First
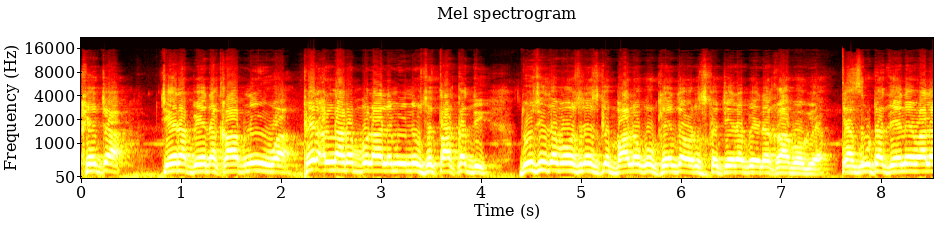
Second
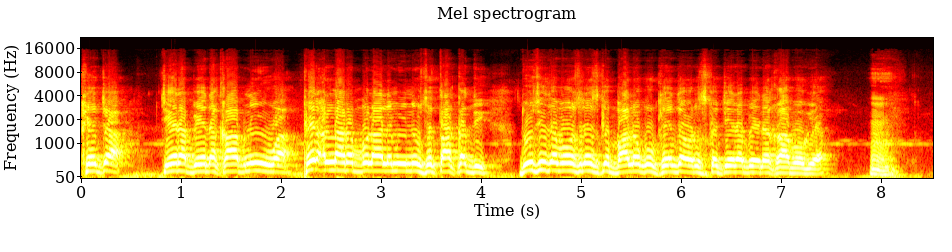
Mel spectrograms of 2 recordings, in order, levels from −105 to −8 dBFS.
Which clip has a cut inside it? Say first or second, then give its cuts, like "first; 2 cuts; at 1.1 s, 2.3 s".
first; 1 cut; at 7.6 s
